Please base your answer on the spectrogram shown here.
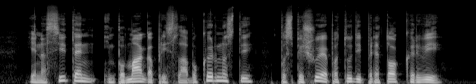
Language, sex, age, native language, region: Slovenian, male, 18-29, Slovenian, Carinthia region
